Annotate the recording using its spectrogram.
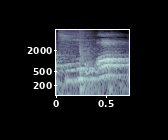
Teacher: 키읔은 발음이 되지 않기 때문에 어떻게? 가장 비슷한 기역으로 발음이 된다라는 거예요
